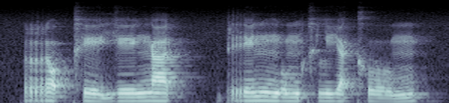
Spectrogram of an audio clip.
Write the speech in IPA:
rɔ˦˥ʔkʰeː˩˦jeː˦˥ŋa˦˥t̚ | pre˥˩nŋo˧m kʰli˩˦a̯kʰo˩˦m

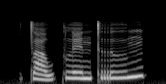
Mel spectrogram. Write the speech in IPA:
ta˩˦wkle˧ntrɯ˦˥ŋ

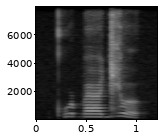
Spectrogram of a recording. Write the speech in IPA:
kʷʼə˞bæ d͡ʑə

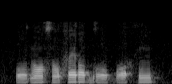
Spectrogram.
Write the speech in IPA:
o˨ɗɔ̃˧ sɔ̃˨fɛ˦ɾɔ˧ɡoː˨ ɓɔ˨hĩ˧

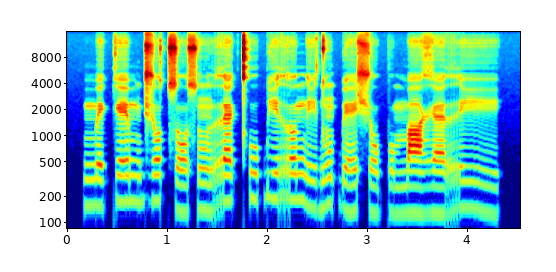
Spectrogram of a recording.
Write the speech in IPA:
me˨ keː˦md͡ʒo˦t͡so˨sũ˨ rɛ˦kʰu˦ɓi˦ rʊ˦ni˨ dũ˦ɓe˨˦ʃo˨pʊ˨ ma˨ɣɛ˨riː˦˨

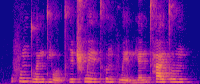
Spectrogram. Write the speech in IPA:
fʊ˥ŋt̪wə˧˥nt̪jo̰˨˩ʊ̯ t̪ʰi˧˥ʈ͡ʂʰwe˥˧ɪ̯t̪ʰɤ˥˩ŋ fwḛ˨˩ɪ̯mjɛ˧˥nt̪ʰa˥ɪ̯t̪ɤ˥ŋ

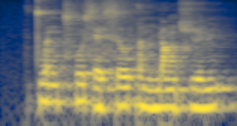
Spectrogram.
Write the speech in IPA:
t̪wə˥˧n t͡sʰu˥˩se˩ɪ̯ sɹ̩˥fwa˨nn̪jɑ˥˩ŋ ɕy˧˥n

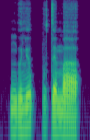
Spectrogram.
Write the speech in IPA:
ŋɯlʲ ɤpːo̤tɛma

